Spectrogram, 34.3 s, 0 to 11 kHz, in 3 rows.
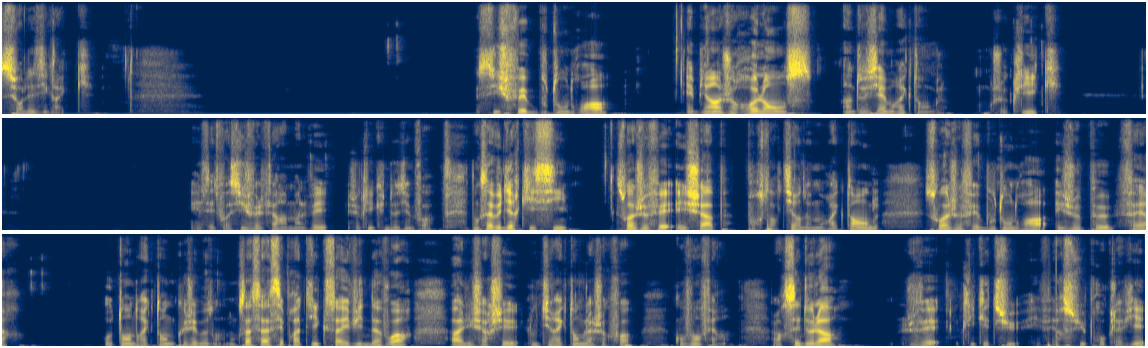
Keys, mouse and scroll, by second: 0.1 click, 14.8 click, 21.4 right click, 25.3 click, 31.2 click.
